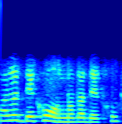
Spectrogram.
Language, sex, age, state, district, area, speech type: Bengali, female, 18-30, West Bengal, Malda, urban, conversation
